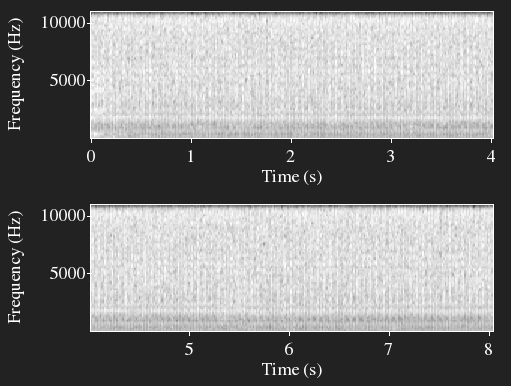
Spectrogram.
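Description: Faint, steady electrical mains hum with hiss from the sound system: several steady tones held unchanging, with nothing else over them.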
